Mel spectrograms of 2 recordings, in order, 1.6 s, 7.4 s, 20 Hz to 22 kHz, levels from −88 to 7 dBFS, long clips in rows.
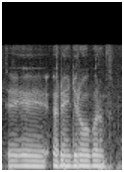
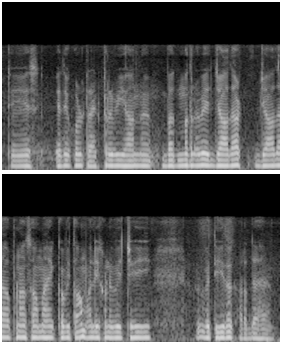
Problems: background sounds at intervals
